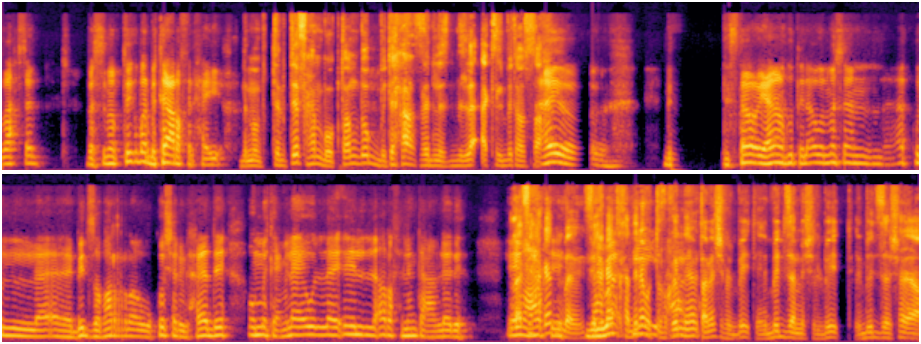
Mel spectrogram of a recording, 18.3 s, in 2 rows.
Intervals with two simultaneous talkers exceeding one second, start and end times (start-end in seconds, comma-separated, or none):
14.3-16.3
